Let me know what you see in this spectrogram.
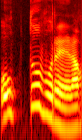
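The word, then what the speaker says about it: octubre: 그러면 옥투브레라고 합니다. 옥투브레.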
